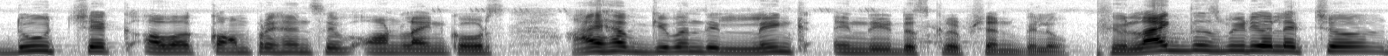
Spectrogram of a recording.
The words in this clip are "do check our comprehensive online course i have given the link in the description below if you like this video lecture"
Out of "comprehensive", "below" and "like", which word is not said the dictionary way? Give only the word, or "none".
none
